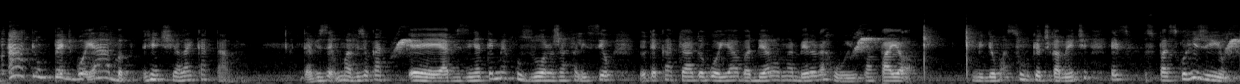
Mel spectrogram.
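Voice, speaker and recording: A woman's medium-pitched voice at a fairly quick pace, with very wide pitch swings, noticeable background noise, and audible room echo. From Brazil, Vassouras, Rio de Janeiro state. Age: 60s. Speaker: vlogger. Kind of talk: casual vlog chat. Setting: at home during breakfast. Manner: chatty, halting with self-corrections. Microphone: no microphone, phone recording.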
